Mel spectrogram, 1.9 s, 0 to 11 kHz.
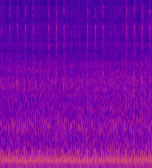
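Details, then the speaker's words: Ford Escort MK3 GLE that runs horribly: light irregular intermittent ticking over a rough lumpy idle; owner suspects a collapsed hydraulic lifter, possibly a bad cylinder or cam, valve cover to come off to check. "So, I definitely think we've got a cylinder that's messed up or just hydraulic lifter that's collapsed or hopefully it's not a bad cam."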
